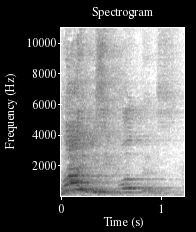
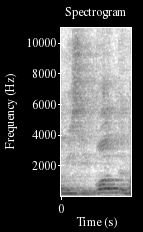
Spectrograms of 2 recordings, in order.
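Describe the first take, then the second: First: Slow, drawn-out ghostly lament on "Ay, mis hipotes"; llorona wail. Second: Said in the usual way. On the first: Retold or imitated. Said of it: "cada país tiene su llorona". (lamento lento de la llorona: "Ay, mis hipotes") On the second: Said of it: "Los de Honduras".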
